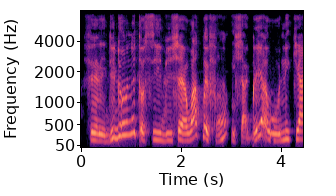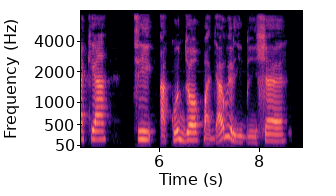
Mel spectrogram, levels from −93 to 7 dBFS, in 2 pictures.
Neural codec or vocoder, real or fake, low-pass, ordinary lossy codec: codec, 16 kHz, 8 kbps, FunCodec, trained on LibriTTS, 25 frames a second; fake; 7.2 kHz; none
